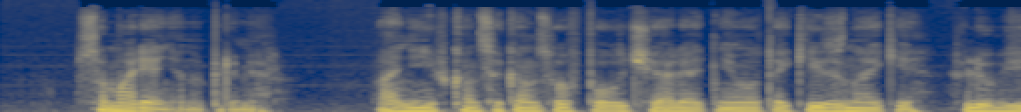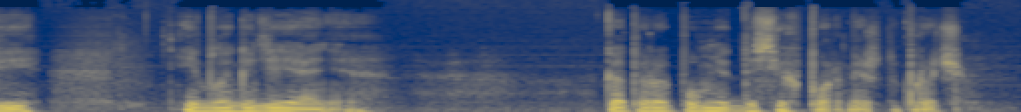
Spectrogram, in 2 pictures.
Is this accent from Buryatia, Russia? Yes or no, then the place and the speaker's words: yes; Buryatia, Russia; местность, откуда я родом, Бурятия. Это то место, где живет очень много национальностей. И буряты жили рядом с нами, со мной всю мою жизнь, сколько я жил там. Рос, учился в школе, в институте там и так далее.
